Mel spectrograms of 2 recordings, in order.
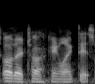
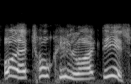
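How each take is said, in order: First: Masterpiece Theater voice. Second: Very high put-on drama voice; Masterpiece Theater voice. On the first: Retold or imitated. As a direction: lower put-on drama voice. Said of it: "everyone's talking like this". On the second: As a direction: mimic a TV theater actor way up high. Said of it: "Masterpiece Theater".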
